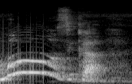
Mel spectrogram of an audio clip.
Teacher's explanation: E aí vai evidenciar o mu, por exemplo, como a mais forte.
